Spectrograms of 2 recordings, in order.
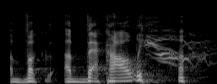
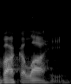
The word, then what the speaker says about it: Vakalahi: Okay, I believe it's Lakin Vakalahi. Yeah, there you go, Lakin Vakalahi.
